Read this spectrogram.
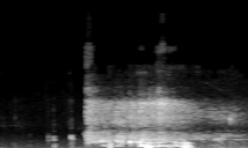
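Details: Hyundai car with rat-chewed wiring repaired and ignition coil cables refitted in correct order after misfire: quick crank, then the engine catches cleanly and runs smoothly with no stumble or misfire; misfire resolved.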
